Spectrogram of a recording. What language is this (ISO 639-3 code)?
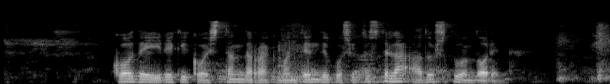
eus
